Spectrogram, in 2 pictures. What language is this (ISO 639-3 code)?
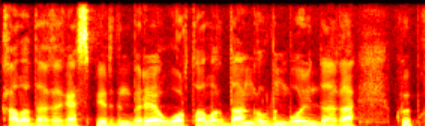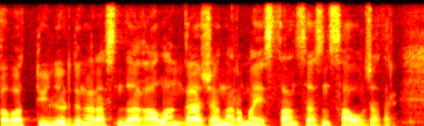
kaz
